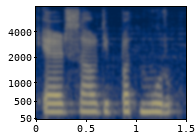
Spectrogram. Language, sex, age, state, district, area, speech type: Kannada, female, 18-30, Karnataka, Tumkur, urban, spontaneous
